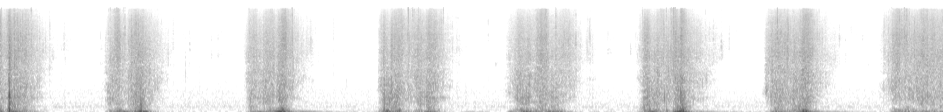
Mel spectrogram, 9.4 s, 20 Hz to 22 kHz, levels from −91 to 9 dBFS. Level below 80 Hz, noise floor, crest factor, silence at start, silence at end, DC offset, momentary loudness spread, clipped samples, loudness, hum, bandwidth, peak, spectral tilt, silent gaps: -46 dBFS; -77 dBFS; 28 dB; 0 s; 0 s; under 0.1%; 20 LU; under 0.1%; -45 LUFS; none; 16.5 kHz; -14 dBFS; -3.5 dB/octave; none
